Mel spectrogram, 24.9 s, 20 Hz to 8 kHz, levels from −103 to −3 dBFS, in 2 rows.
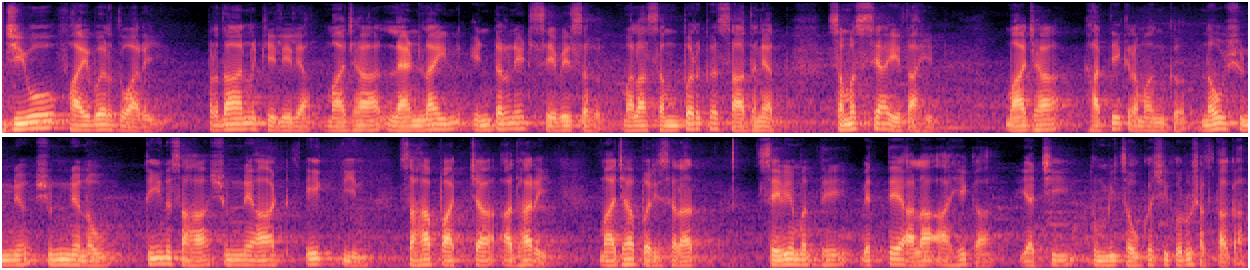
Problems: constant background noise, continuous background conversations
